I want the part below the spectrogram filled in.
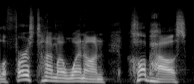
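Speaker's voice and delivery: usual speaking voice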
